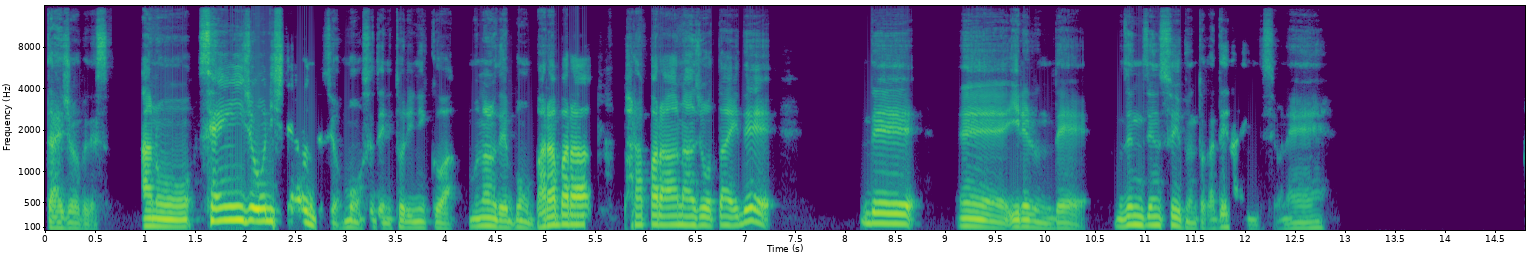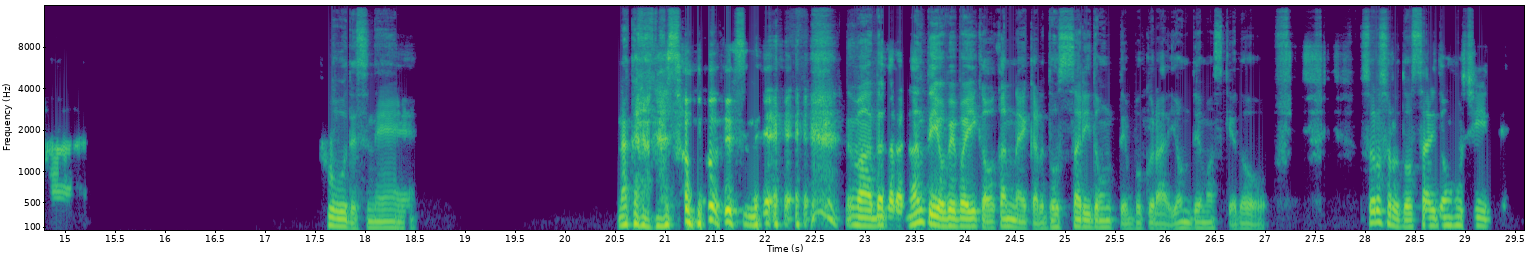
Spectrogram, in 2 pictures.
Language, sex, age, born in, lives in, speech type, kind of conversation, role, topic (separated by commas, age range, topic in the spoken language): Japanese, male, 35-39, Japan, Japan, conversation, podcast, guest, 得意な家庭料理について教えてくれますか？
